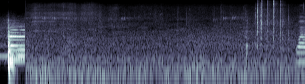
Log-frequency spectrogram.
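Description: Background music ends about half a second in. A faint, steady noise with a low rumble follows, then a quick run of sharp clicks near the end.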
